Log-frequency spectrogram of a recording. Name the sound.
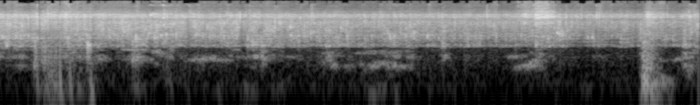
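curry leaves, green chili and cumin frying in oil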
